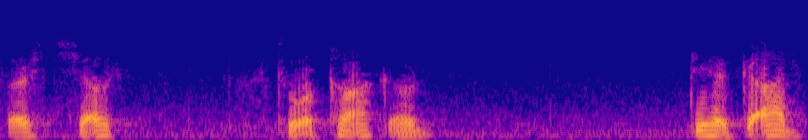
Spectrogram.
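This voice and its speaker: A man's voice: on the low side, steady tone, takes it slowly, gravelly, slightly rough, heavily acted. A man playing a distraught, indignant young man in a 1970s radio drama, with urgent, demanding delivery. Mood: anxious, urgent. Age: young adult. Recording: dull, narrow old radio broadcast.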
